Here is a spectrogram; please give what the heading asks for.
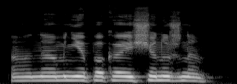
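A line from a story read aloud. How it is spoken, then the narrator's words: Tired reply. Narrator (Russian): устало ответил Арина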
